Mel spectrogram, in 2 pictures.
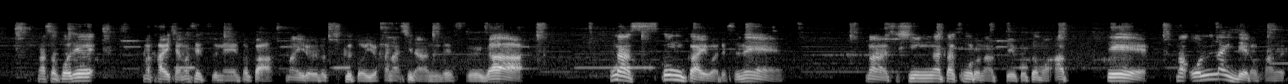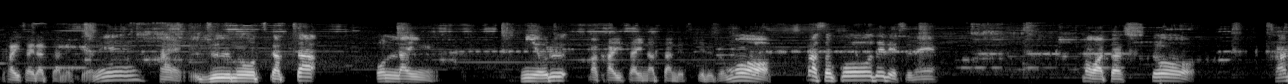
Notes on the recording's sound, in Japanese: Airpods を付けた状態で、車中で収録しており、雑音などが入る可能性があり、ご容赦ください。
